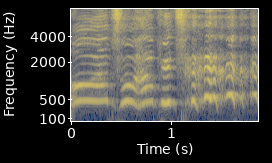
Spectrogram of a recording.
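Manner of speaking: squeaky voice, high, loud and slow. Retelling how an Olympic gold winner spoke when interviewed: imitating a Mickey Mouse-like high-pitched voice. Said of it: "she spoke like Mickey Mouse".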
